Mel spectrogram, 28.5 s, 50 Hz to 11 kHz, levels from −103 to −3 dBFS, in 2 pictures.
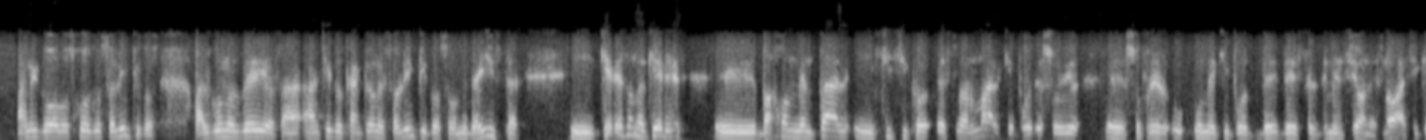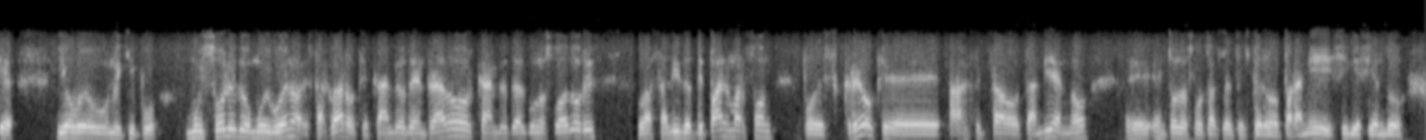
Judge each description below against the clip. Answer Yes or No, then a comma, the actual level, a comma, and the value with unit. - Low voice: Yes, low, 130 Hz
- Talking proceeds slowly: No, average, 170 wpm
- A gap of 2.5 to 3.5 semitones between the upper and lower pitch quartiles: Yes, average, 3.2 semitones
